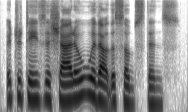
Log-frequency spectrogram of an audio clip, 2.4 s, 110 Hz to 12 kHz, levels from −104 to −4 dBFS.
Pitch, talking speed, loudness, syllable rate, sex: 185 Hz, 180 wpm, -17 LUFS, 5.7 syllables/s, female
